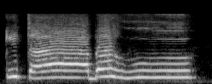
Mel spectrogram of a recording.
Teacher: you made sure that your tha and your ha were equally long, which is 2 seconds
